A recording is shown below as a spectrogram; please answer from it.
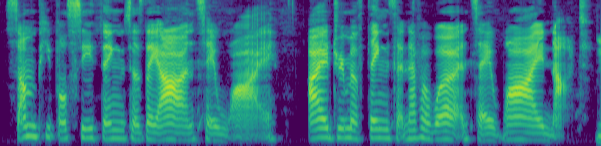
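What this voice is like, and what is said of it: Put-on Boston accent. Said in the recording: “You got the Boston accent down.”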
